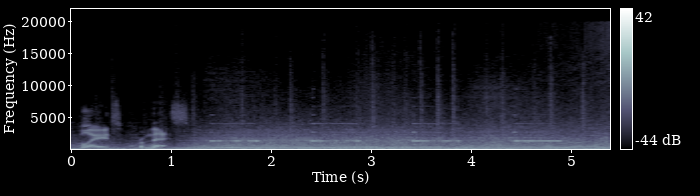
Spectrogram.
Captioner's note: truck beeping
